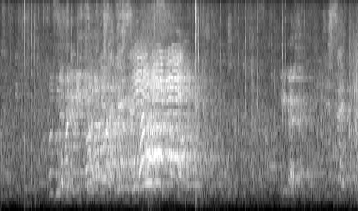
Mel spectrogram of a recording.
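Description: Children shout and cheer loudly in an echoing indoor hall.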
